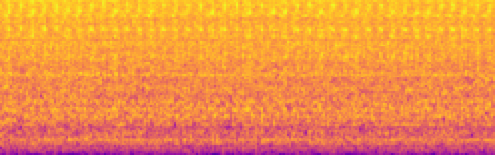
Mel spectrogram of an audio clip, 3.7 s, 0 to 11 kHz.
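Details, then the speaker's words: 1977 Gravely GMT 900 running on old gas with slight smoke; even, busy drone holding steady speed with no misses or heavy knock; no oil or antifreeze leaks; owner expects fresh fuel and a carb clean to help; normal running. "so I think with good fresh fuel and a good perk clean this thing will be a really good runner"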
